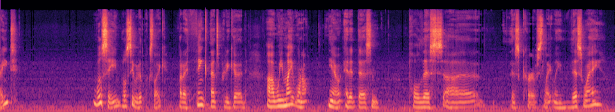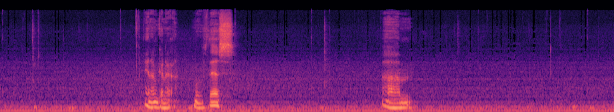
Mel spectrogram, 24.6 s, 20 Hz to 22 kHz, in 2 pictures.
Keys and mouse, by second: 4.7 Tab, 7.6-10.5 middle drag, 10.7 g, 12.2 click, 13.0 middle click, 14.6 click, 15.2 middle click, 16.6 g, 18.4 click, 18.9-20.2 middle drag, 21.8-22.8 middle drag, 23.9 click.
